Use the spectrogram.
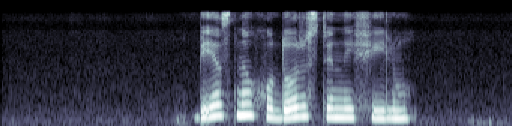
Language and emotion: Russian, neutral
